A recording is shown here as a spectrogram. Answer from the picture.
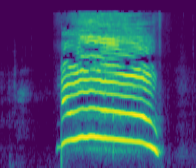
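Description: A single high-pitched cry about a second long, holding a steady pitch and falling at the end before it cuts off.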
